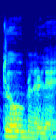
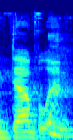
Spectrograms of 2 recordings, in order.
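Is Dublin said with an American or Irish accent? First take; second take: Irish; American. First: It is said with a long Irish U. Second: It is said in an American accent.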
